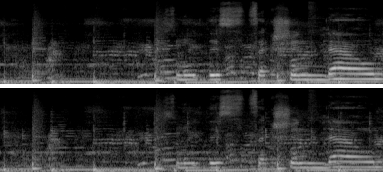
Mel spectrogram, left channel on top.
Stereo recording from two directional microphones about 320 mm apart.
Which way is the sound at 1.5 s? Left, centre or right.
Centre.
